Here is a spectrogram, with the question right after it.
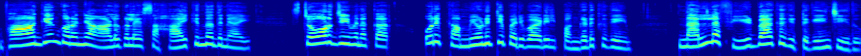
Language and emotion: Malayalam, happy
